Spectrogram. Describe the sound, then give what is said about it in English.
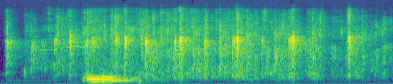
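Faint applause for a church worship team, with soft, fairly regular claps continuing throughout and a brief voice heard near the start. “Please put your hands together for our lovely worship team.”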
